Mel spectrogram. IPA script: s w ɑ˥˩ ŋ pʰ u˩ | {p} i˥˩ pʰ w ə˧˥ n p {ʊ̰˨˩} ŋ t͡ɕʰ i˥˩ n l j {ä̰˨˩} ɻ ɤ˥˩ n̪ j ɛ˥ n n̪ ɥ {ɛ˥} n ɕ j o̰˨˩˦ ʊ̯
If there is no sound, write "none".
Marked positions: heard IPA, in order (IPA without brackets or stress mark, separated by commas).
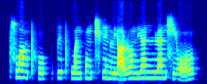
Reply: p, ʊ˥˧, ä̰˨˩, ɛ˥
